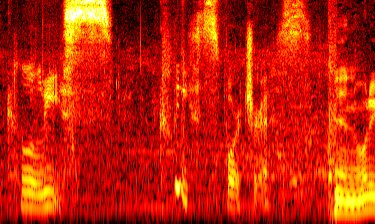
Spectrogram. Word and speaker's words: Klis: the second century BC well I have been saying it wrong the whole time it is kalis please Fortress and what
